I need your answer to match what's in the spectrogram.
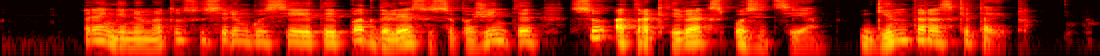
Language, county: Lithuanian, Kaunas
